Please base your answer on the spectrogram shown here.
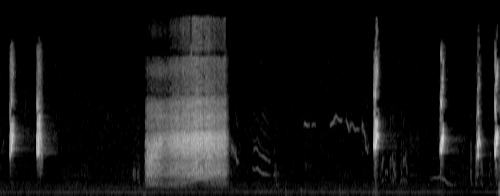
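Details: Oxpecker, called jirri in Somali: two early clicks, one long harsh hiss near the middle lasting almost a second, then a few more sharp ticks, with a low steady hum throughout.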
